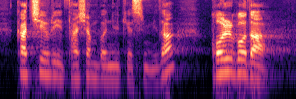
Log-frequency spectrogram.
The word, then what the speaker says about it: 골고다: 골고다, 이것은 이제 헬라어인데요, 아람어에 골골타라고 하는 단어를 헬라어로 이렇게 바꿔서 발음한 것입니다. 해골의 장소라는 뜻입니다. 골쿠타, 원래는 이렇게 발음을 해야 되는데 헬라식의 표현으로 한다면 이렇게 골고다라고 표현이 된다는 거예요.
